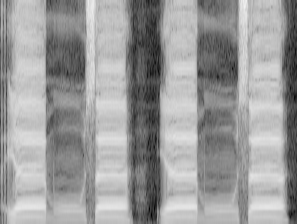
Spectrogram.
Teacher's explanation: ya Musa ya Musa harus sama panjangnya sepanjang dua harakat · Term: Mad thii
